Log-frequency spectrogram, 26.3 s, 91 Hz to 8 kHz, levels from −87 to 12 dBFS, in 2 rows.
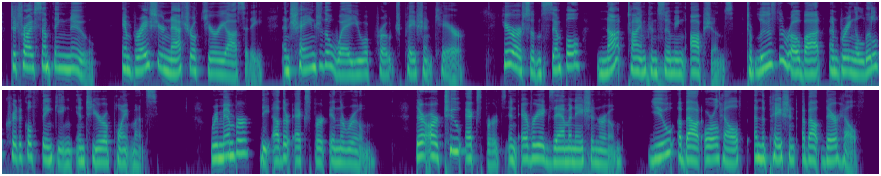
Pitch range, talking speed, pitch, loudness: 180-230 Hz, 140 wpm, 200 Hz, -23 LUFS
